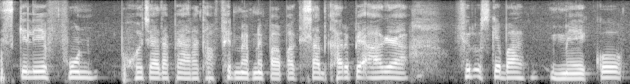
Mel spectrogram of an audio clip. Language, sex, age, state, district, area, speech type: Hindi, male, 18-30, Uttar Pradesh, Ghazipur, rural, spontaneous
